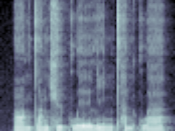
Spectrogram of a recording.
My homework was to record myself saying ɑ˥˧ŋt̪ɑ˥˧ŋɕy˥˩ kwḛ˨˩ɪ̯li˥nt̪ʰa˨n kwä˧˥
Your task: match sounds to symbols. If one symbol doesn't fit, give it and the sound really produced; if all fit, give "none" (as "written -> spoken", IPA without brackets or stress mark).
none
